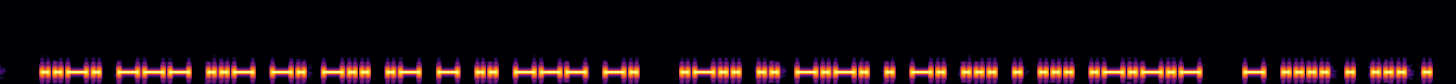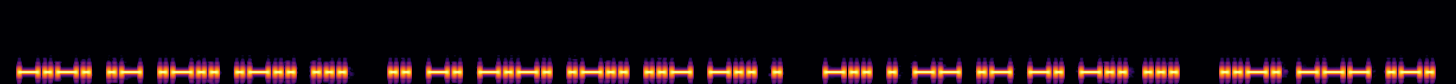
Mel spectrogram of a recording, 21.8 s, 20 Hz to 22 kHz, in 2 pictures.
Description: Morse code, heard as a keyed tone, about 25 wpm, 600 Hz. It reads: FOUNDATION LICENSES. THESE CALLS INCLUDE DEMANDS FOR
